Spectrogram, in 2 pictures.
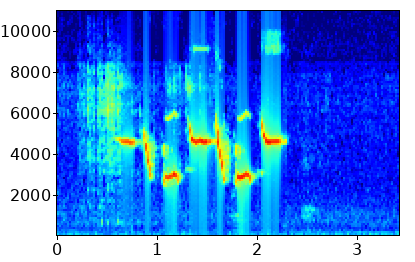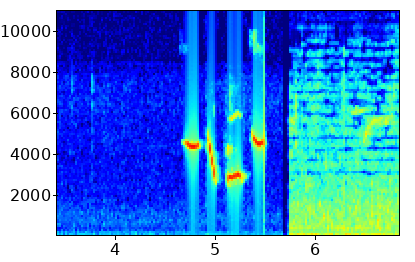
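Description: Purple sunbird giving thin, sharp, high chirps in two quick bursts of four to five notes, then a sudden rush of hissy noise.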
